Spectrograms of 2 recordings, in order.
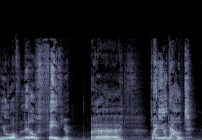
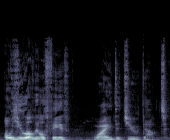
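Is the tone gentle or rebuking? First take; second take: rebuking; gentle. First: It is said scoldingly, as a rebuke. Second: It is said gently, without scolding.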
